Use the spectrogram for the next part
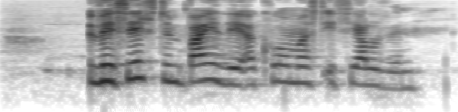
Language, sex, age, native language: Icelandic, female, 14, Icelandic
